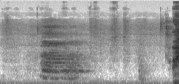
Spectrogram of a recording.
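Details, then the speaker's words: Single harsh, honking, half-second cough from a male dog, sudden enough to startle the owner, who says it is more than a cough now; low room hum. "my dog's got a cough did you hear that made me jump no and now he's it's more than a cough now"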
